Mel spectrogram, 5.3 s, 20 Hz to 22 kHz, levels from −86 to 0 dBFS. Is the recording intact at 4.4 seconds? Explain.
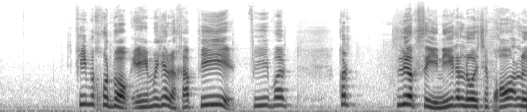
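Yes, at 4.4 seconds the speech plays through cleanly, with no dropout, click, distortion or other fault at that moment.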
